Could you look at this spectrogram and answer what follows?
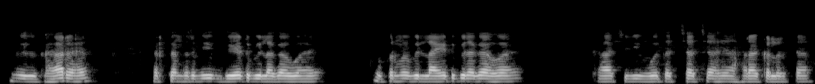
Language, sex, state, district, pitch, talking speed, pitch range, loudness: Hindi, male, Bihar, Supaul, 135 Hz, 200 wpm, 135-140 Hz, -20 LUFS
